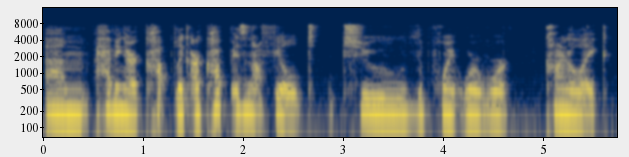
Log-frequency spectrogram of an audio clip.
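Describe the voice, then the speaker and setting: A woman's voice: lowish voice, measured pace, highs cut off. A woman giving a casual tarot reading, rambling and encouraging, with lots of fillers and restarts. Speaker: tarot reader.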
